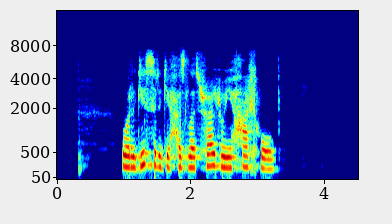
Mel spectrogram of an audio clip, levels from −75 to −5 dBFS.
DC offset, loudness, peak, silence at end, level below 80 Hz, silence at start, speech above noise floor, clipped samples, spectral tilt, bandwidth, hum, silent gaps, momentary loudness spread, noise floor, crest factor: under 0.1%; -15 LUFS; -2 dBFS; 1.25 s; -58 dBFS; 0.3 s; over 75 dB; under 0.1%; -5.5 dB/octave; 7.6 kHz; none; none; 6 LU; under -90 dBFS; 16 dB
